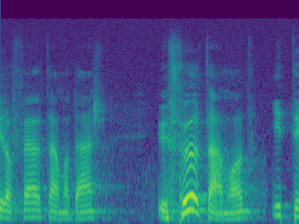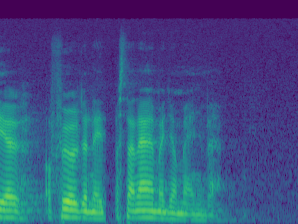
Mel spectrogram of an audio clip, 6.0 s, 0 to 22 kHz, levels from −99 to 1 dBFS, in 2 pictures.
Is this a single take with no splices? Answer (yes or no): no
